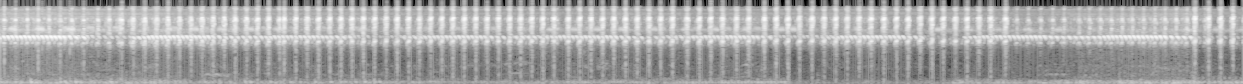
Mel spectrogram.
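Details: Nocturnal katydid known as walang kecek keeps up a piercing high buzz with rapid regular clicks, a few brief breaks in the trill, and a faint low hum underneath.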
